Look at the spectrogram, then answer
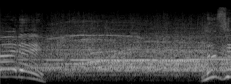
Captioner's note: cheers and applause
